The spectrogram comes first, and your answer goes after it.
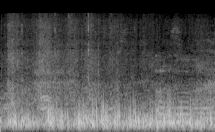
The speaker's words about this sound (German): Und stattdessen ist es halt leider ziemlich windig und auch sehr wellig.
